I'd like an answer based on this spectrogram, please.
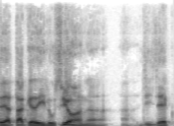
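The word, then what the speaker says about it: Žižek: Zizek, mi pronunciación es solamente por la lectura de la doble Z, Zizek, pero sí, yo digo Zizek, pero aclaro que es Z-I-Z-E-K, porque es claro.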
